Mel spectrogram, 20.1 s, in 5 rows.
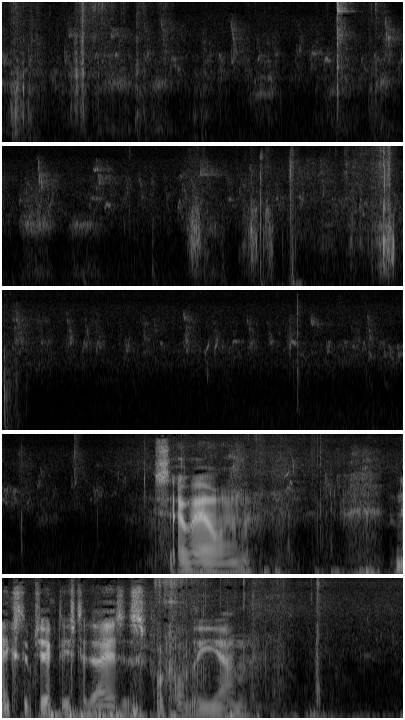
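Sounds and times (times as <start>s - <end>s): faint bird calls: 0.0s - 15.8s.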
